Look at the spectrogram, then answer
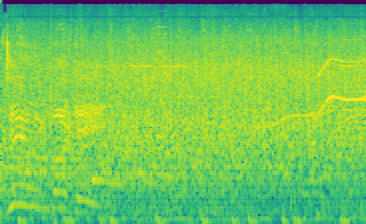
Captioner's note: audience cheering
